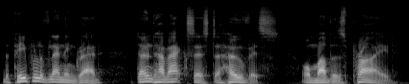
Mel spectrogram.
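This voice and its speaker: A man's voice: sits low, very animated, normal speed, darkish tone. A man with a British accent voicing a middle-aged academic lecturing in an emphatic, rhetorical way for an audiobook. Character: forty-three-year-old academic man lecturing, theatrical and wry.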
